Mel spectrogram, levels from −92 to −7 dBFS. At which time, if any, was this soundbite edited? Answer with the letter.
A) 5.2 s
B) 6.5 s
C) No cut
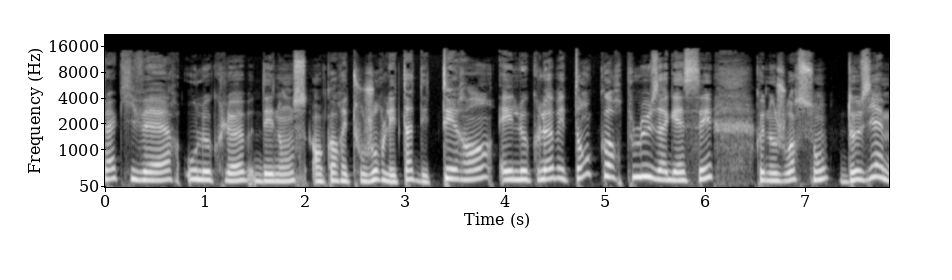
B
